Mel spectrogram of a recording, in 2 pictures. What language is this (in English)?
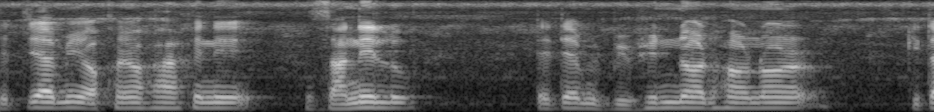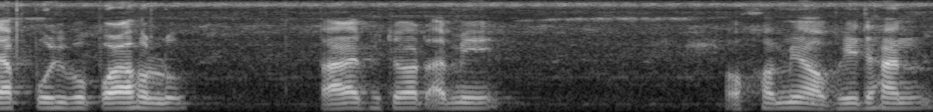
Assamese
